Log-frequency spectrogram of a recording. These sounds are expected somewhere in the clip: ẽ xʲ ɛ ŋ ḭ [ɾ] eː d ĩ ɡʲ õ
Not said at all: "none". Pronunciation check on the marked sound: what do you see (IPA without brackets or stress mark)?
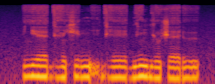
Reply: dʱ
